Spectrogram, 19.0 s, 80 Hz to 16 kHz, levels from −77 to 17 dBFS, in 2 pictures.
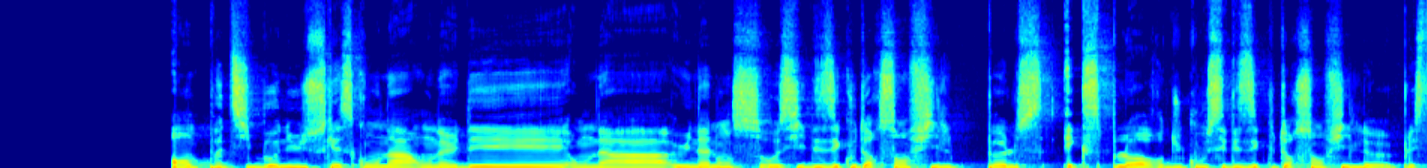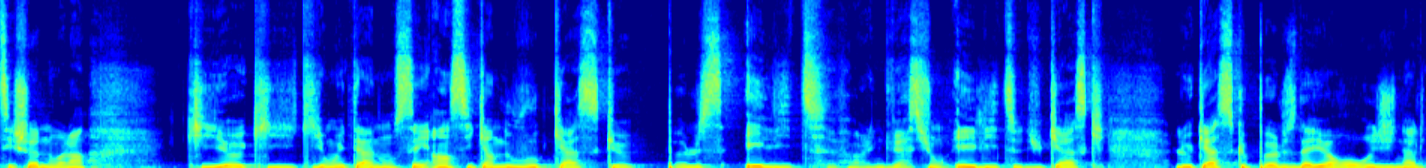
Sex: male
